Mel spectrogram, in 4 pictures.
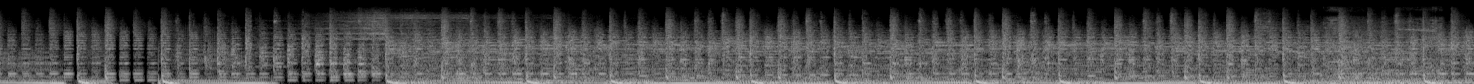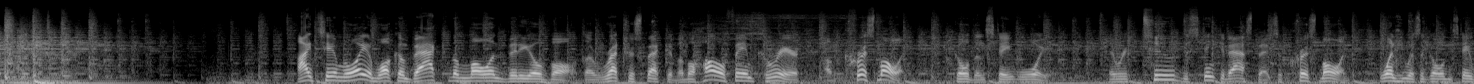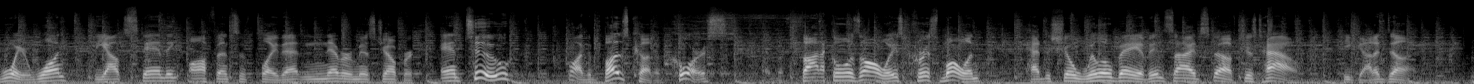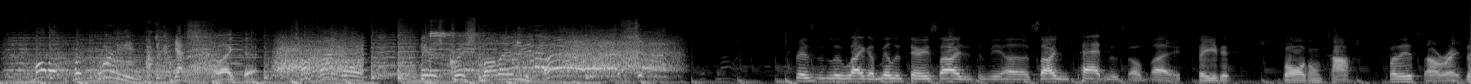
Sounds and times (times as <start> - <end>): Music: 0.0 - 58.9
Speech: 17.7 - 34.6, 35.2 - 43.6, 44.6 - 49.6, 52.2 - 58.9.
